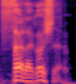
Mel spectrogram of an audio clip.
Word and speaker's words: Zaragoza: Bueno, ya me regañaron, me dijeron que se pronuncia Zaragoza.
